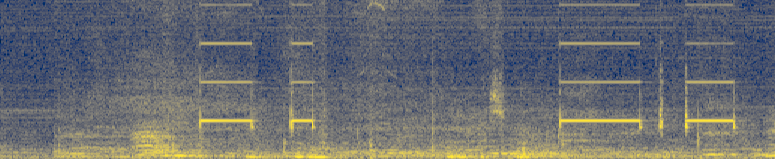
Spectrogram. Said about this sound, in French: Donc là, le bip qu'on entend... C'est le testeur qui dit si le courant passe ou pas. Là, il y a un souci. Ça passe pas.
